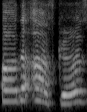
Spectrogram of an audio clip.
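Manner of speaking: put-on loud, high-pitched, odd-sounding Italian accent voice. Retelling a co-host's impression: imitating Sebastian Maniscalco impression. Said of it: "He was sounding like a weird Italian".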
